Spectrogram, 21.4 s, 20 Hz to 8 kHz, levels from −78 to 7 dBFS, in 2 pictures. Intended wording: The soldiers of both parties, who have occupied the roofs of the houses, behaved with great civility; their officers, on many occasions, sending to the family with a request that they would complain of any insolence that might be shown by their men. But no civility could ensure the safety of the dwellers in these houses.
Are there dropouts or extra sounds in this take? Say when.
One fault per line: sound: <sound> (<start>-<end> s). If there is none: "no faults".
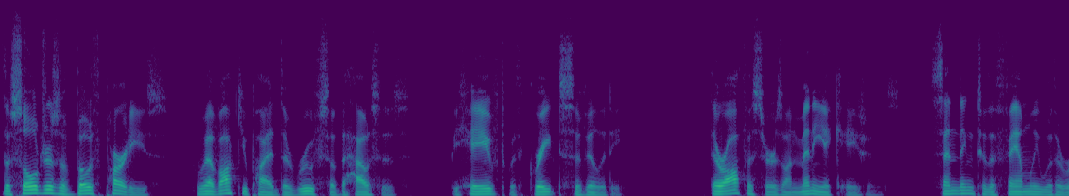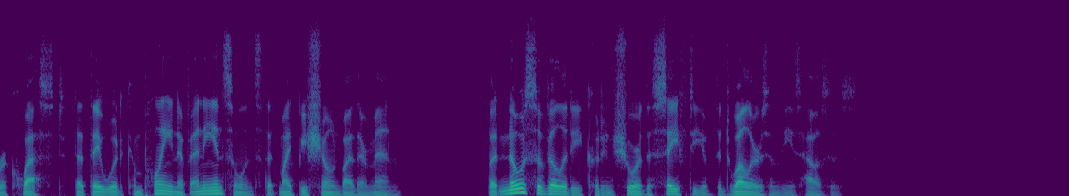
no faults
